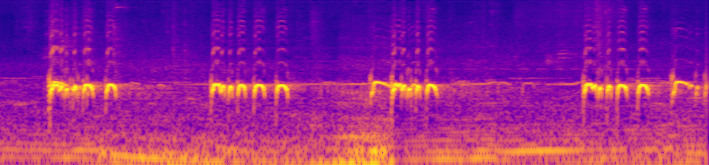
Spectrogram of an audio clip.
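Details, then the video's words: Hoisted caged zebra doves in Kuningan, West Java, in a loud duet between a big-voiced local bird and a crystal-voiced one. Bubbly coo phrases repeat every couple of seconds, each a quick string of clipped notes. "PERKUTUT LOKAL SUARA BESAR VS SUARA KRISTAL"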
